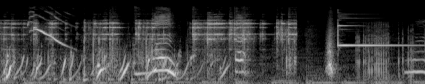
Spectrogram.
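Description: Cartoon sound effects as a metal chain hooks the pillow and hauls it up: a run of quick rising-and-falling chirps with a falling whistle near the start, metallic clanks, then a bell-like ding about three quarters of the way in that rings on.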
